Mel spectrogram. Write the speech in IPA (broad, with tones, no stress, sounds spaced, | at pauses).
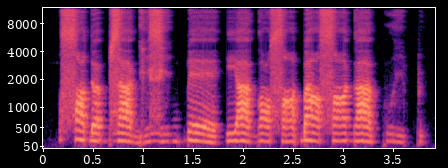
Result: sˤ ə˥˨ ɗ œ˦ b z a˥˨ ɡ i̤˦ z i̤˦ ɡ ɓ e˥˨ | j a˥˨ ɡ ɔ˥˨ sˤ ɛ˦ ɓ a˥˨ sˤ a˦ ɡ a˥˨ kʷ i̤˥˨ p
